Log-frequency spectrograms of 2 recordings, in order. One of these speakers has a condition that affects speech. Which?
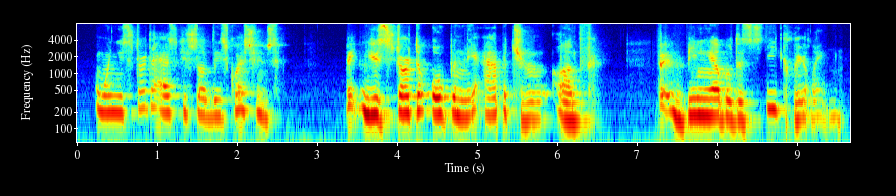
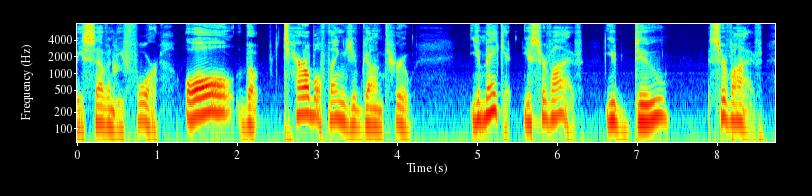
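The first: ALS; progressive, onset leg, spread to core, arms, hands, neck; 4.5 years since diagnosis, paralyzed below mid-throat, ventilator, powered wheelchair, near end stage; difficulty speaking and breathing, ventilator inflates lungs for voice, eye-tracking.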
